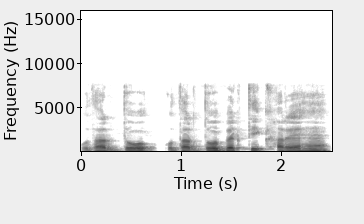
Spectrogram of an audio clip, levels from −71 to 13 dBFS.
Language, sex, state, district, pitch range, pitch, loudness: Hindi, male, Jharkhand, Ranchi, 115-130 Hz, 120 Hz, -18 LUFS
